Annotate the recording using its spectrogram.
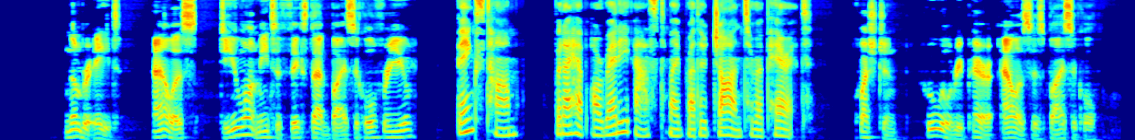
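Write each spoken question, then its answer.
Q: Who will repair Alice's bicycle?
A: Her brother John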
